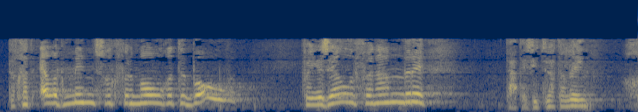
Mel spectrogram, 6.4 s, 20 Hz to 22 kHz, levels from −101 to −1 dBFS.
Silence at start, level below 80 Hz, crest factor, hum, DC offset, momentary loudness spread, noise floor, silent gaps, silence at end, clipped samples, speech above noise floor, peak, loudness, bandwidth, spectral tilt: 0.1 s; -82 dBFS; 20 dB; none; under 0.1%; 13 LU; -58 dBFS; none; 0 s; under 0.1%; 30 dB; -10 dBFS; -29 LUFS; 6.4 kHz; -3.5 dB/octave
